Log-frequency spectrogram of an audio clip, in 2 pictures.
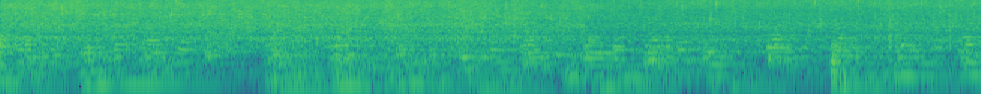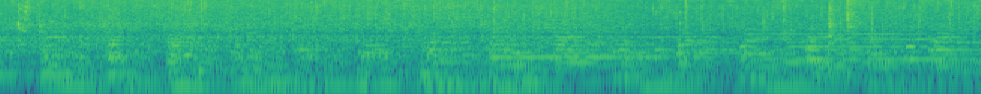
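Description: Shrimp sizzling in hot oil and melting garlic-parsley butter in a frying pan, stirred with a spatula as the butter melts. Soft background music with held notes plays underneath.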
